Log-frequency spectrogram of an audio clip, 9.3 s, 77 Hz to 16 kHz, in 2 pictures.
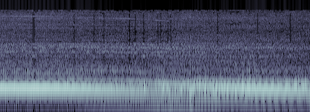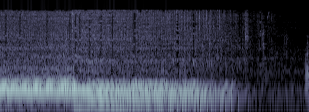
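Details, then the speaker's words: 1954 MG TF four-cylinder with an open exhaust. It revs and holds an even, clean note, then is shut off early to avoid overheating with no coolant and winds down smoothly. Compression is 162/157/157/156, and the engine is healthy with no rebuild needed. "it did seem to run pretty well and uh responded well to the carburetors"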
